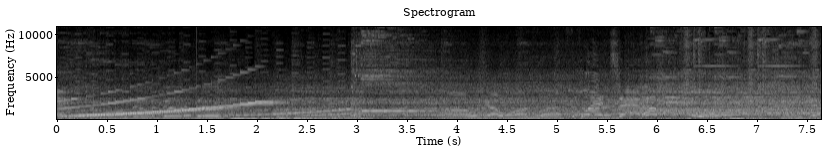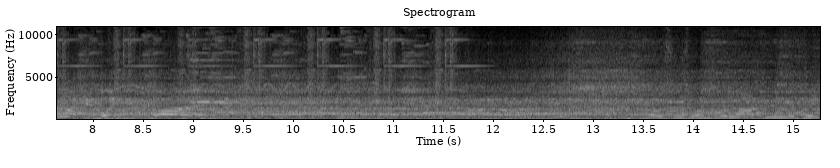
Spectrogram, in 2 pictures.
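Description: Press Your Luck slot machine's bonus sound effects. A tone rises over the first two seconds as the last spin plays out, then win music and jingles run on while the credit meter counts up the bonus win.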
